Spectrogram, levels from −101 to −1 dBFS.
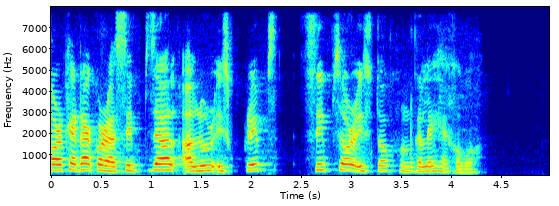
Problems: none marked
